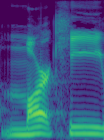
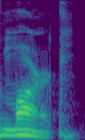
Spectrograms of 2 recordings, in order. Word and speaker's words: Marque: a lot about him until later but uh Marquee Richardson playing Mao because that's just mark Marquee it's it's spelled Marquee but Mark Richardson Marquee Marquis would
